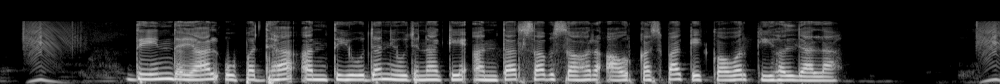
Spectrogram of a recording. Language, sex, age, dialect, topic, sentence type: Bhojpuri, female, 18-24, Western, banking, statement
